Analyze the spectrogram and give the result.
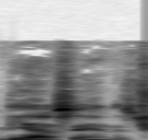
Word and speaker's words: Deion Sanders: Deion Sanders.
